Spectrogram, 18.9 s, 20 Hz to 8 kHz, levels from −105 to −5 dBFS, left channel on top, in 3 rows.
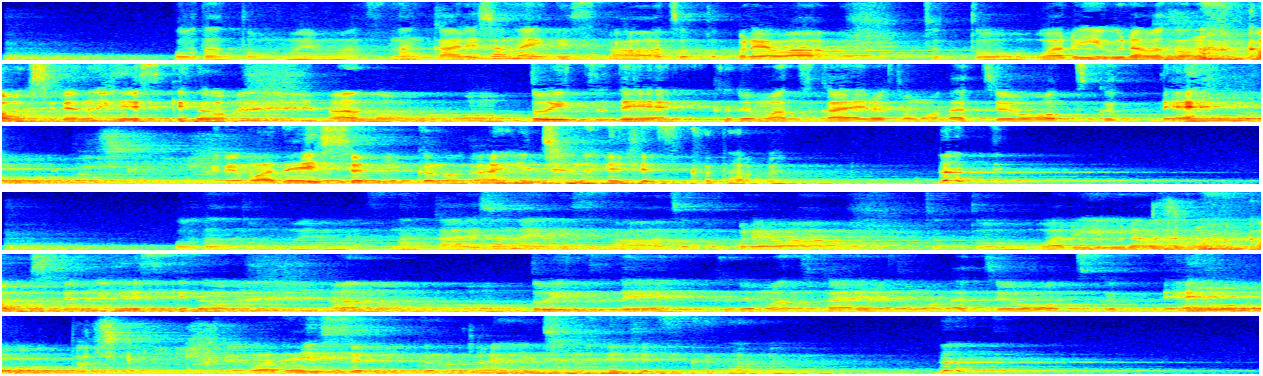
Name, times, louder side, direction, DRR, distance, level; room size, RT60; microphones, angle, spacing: voice 1, 0.9-12.3 13.6-16.5 17.3-17.5, left 4 dB, 50° left, 9 dB, 0.4 m, -27 dB
voice 2, 12.2-13.8 14.9-15.1 17.2-17.3, right 2 dB, 75° right, 1 dB, 0.8 m, -30 dB
5.8 x 4.8 x 4.9 m, 2.9 s
head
